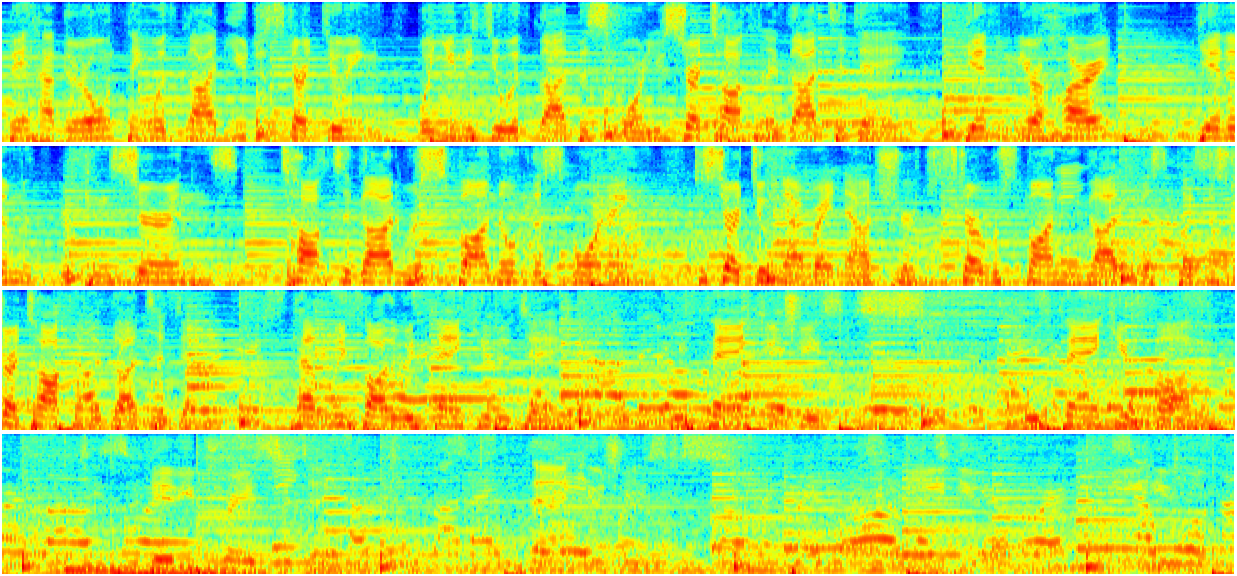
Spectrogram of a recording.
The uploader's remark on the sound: Recorded on February 10, 2019 at THRIVE Church Vancouver, Canada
